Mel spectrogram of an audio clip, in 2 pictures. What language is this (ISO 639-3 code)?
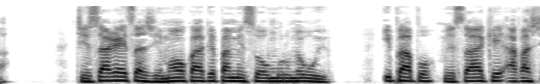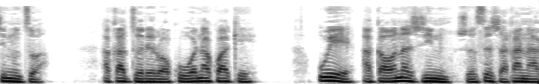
sna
